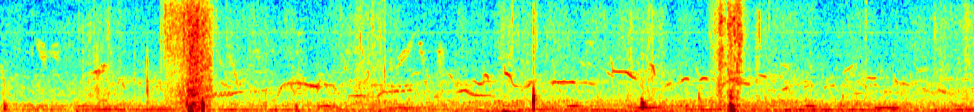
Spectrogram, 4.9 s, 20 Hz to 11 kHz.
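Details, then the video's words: Common pheasant on meadows at dawn, 12 May 2021: two harsh, explosive crowing bursts about two and a half seconds apart, over a busy chorus of whistling songbirds. "pianie bażanta"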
